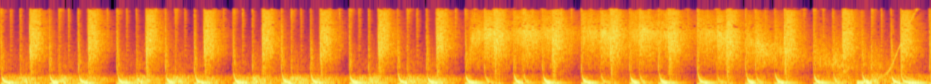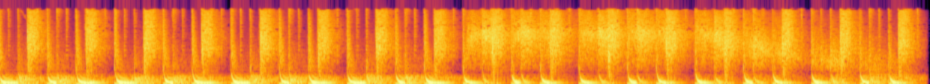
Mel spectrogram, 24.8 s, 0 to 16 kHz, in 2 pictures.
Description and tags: Skipper Beat 155bpm
Swinging beat with Distortion and and High pass filter in sections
